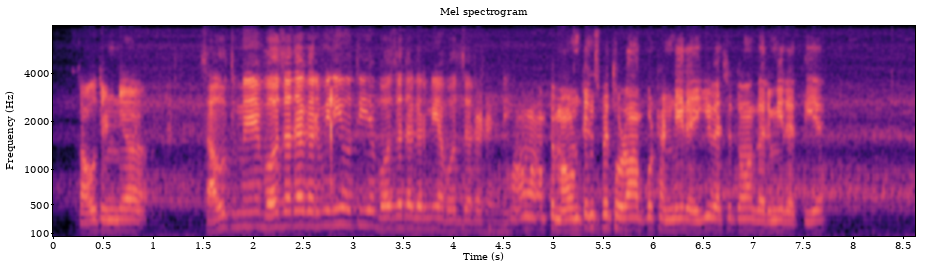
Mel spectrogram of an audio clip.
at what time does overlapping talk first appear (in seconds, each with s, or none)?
none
